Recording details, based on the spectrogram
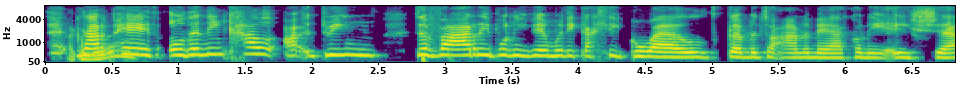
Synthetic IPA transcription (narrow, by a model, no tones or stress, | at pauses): narpʰeːθɔðɛnːinkʰalˠadwin | d̥əvaɾiboːniðɪmwɛdiɡaɬiɡwɛlˠdɡ̥əməntʰɔʔanəmeːakɔniejʃa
